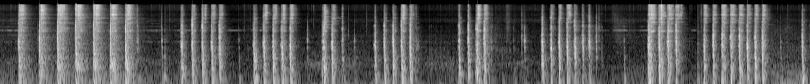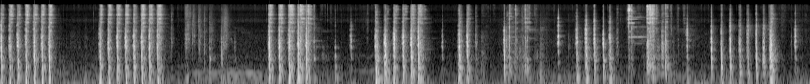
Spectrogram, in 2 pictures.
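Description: Mallet blows on a gouge chisel carving a convex barong motif in wood, a rapid, loud, sharp knocking in dense bursts with short pauses between runs.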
